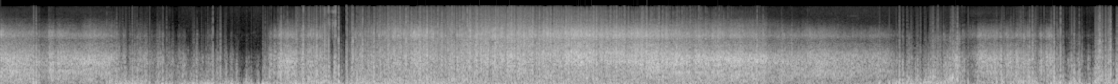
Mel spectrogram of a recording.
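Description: Strong wind rushes and buffets loudly past, outdoors high in the air.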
